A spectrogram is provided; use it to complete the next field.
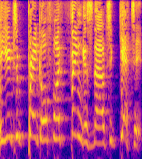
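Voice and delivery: shrill screech, very high-pitched. Narrating Rosie, pinned beneath William while clutching the turner, screeching at him. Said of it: "she screeched".

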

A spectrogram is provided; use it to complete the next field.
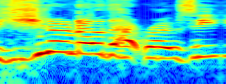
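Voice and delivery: panicking voice. Reading a tense story scene, one character answers another in a panic-stricken voice. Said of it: "Jamie said in a panic-stricken voice".

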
